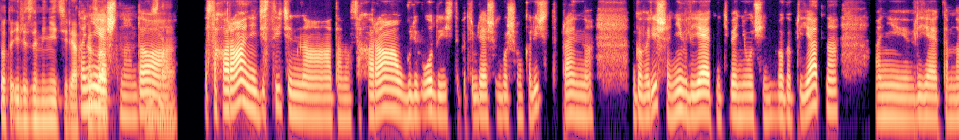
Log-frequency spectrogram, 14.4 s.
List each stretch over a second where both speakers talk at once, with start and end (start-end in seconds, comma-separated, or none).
1.1-2.6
